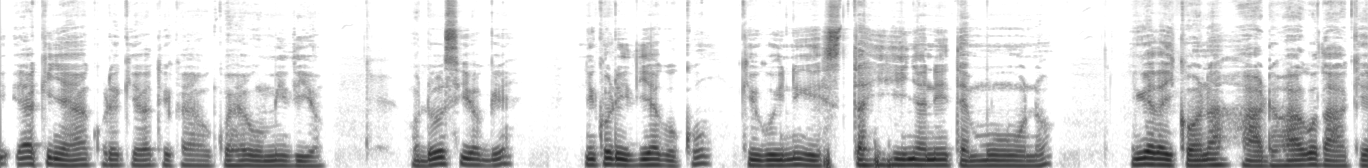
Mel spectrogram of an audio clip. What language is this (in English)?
Kikuyu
